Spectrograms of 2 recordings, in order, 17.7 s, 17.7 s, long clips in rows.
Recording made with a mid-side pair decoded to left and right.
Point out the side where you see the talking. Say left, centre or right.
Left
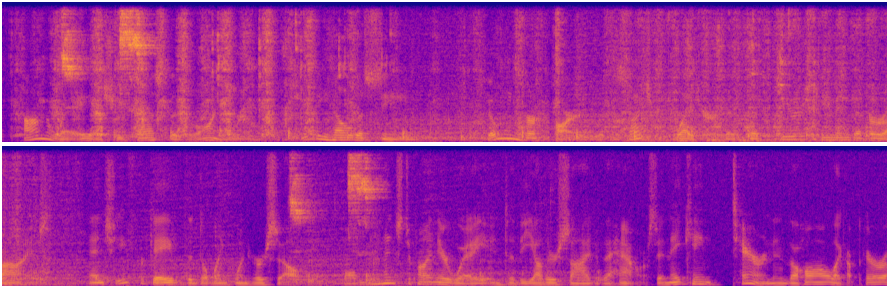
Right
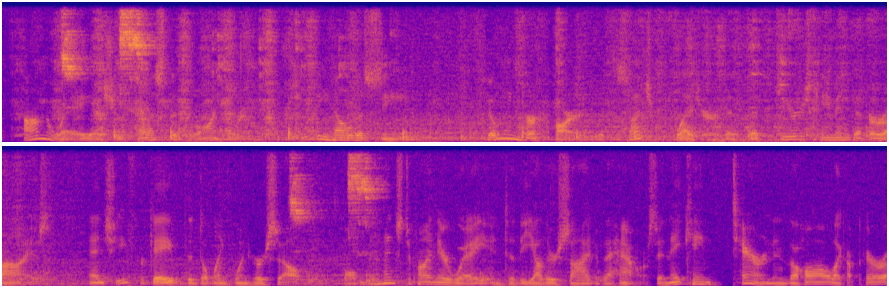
centre.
